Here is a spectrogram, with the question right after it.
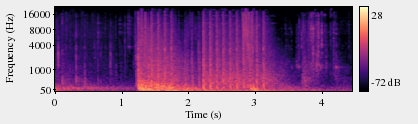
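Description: Rapid gunfire and bursts of automatic shots crackle through a competitive Call of Duty-style esports match, loud and dense for several seconds with short gaps, over low background noise.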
